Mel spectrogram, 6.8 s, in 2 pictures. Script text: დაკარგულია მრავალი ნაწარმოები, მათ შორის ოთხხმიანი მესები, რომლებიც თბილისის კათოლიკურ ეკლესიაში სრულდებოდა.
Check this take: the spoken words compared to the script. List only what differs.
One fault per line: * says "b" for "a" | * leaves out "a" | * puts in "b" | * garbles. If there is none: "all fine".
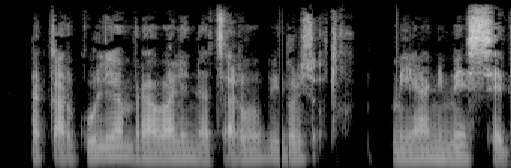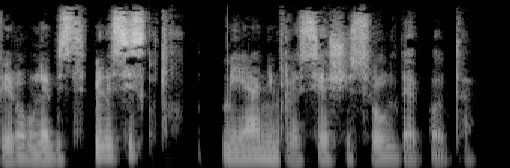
* leaves out "მათ"
* says "ოთხხმიანი" for "კათოლიკურ"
